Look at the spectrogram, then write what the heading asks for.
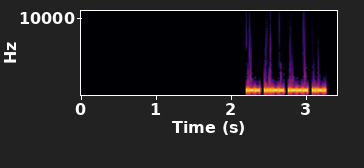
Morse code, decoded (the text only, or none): W3JF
